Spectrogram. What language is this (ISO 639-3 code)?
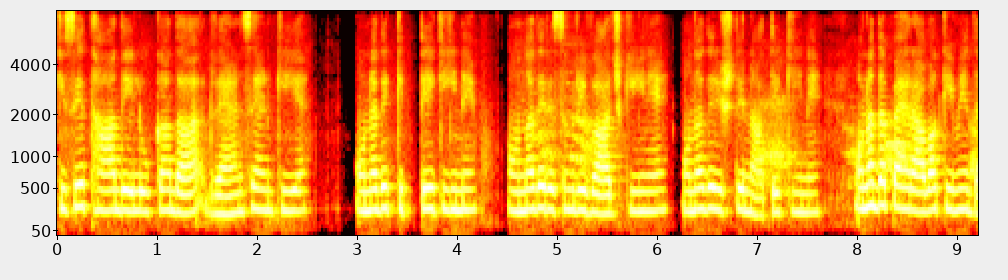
pan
